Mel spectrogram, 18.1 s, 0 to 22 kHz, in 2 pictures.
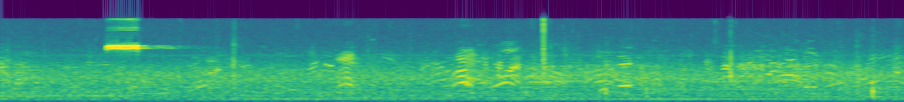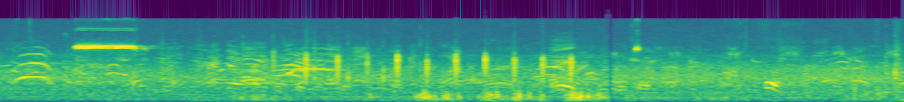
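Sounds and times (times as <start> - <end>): referee's whistle blast: 1.1 - 1.9, 9.8 - 10.6.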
